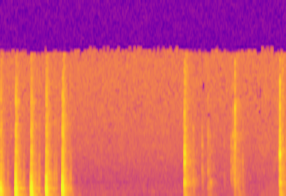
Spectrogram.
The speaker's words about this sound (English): He then shrugged and knocked.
